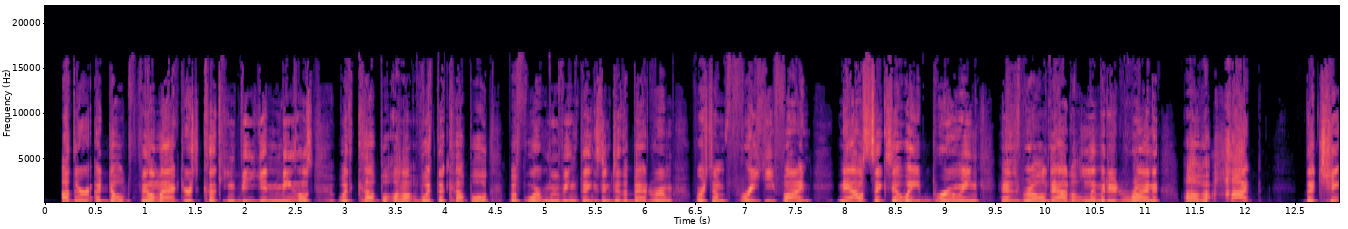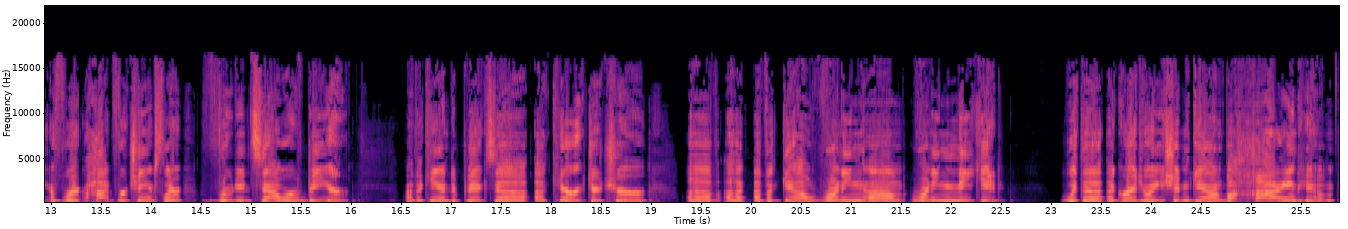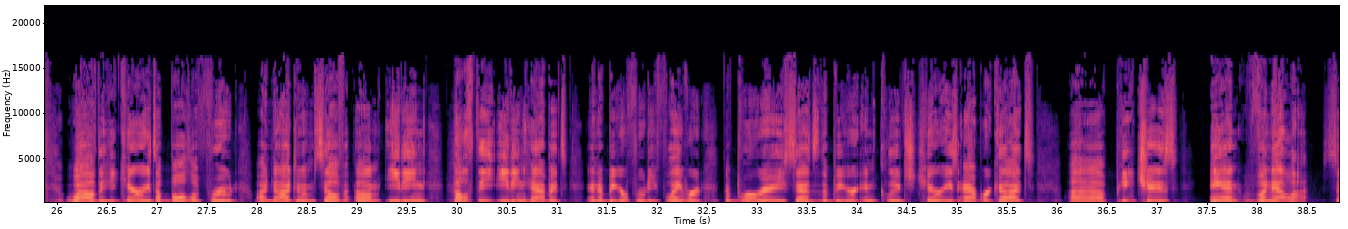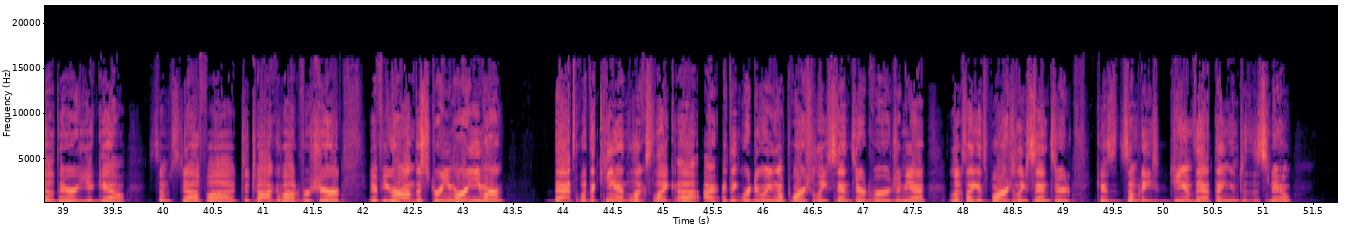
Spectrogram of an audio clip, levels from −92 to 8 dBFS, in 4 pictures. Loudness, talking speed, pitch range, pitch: -22 LUFS, 175 wpm, 100-130 Hz, 115 Hz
